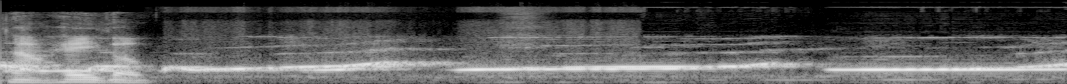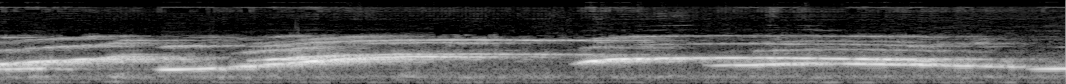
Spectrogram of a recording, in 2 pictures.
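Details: Played during a talk on Malaysia's small apes, an Agile gibbon great call: long pure whistled notes climbing step by step to higher, rising, swooping tones, with a short burst of speech at the start.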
